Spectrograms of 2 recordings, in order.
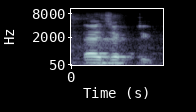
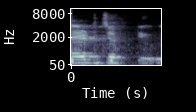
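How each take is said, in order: First: Adjective pronounced "a-jective"; silent D. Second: Adjective with a clear hard D before J; D wrongly sounded. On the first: Teacher corrects the word for students, silent D in adjective. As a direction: drop the D in adjective, straight to J. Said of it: "it is adjective". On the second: Teacher repeats the error as a warning, hard D in adjective. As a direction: slowly say "ad-jective" for adjective. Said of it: "not adjective". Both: Shown as a demonstration.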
